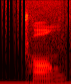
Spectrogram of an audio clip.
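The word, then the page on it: chong2: tone 2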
